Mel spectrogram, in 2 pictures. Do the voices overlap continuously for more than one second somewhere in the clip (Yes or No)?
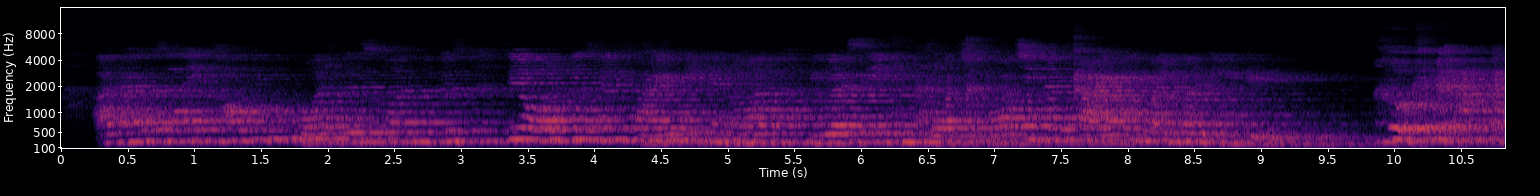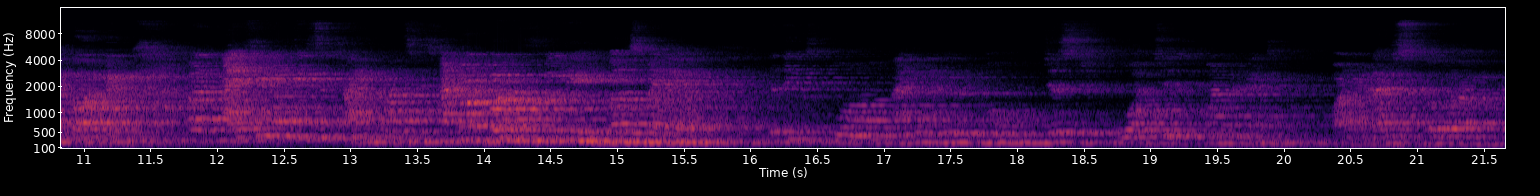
No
